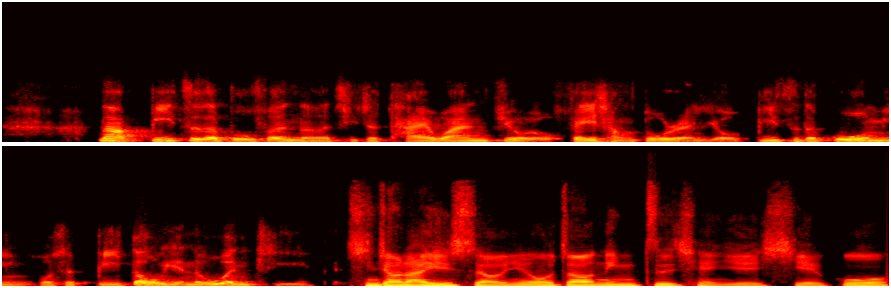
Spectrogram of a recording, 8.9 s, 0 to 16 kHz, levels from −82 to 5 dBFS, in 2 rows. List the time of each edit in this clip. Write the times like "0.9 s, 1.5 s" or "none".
6.1 s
